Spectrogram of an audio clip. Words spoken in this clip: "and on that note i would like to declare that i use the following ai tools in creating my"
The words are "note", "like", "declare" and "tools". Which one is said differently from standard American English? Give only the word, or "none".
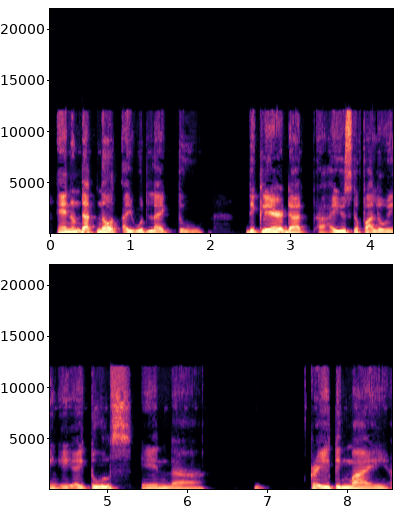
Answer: tools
